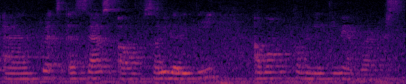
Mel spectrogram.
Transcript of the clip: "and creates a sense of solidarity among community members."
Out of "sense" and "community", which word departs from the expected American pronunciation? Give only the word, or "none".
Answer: sense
